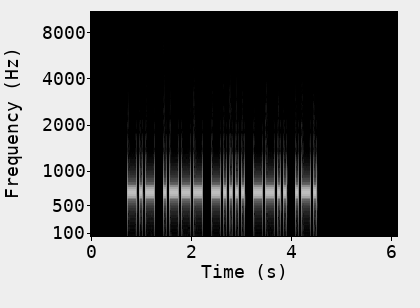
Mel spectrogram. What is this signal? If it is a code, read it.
Morse code, heard as a keyed tone, about 20 wpm, 700 Hz. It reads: KJ6ZR
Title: Speed Racing - USA Call Signs 17wpm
